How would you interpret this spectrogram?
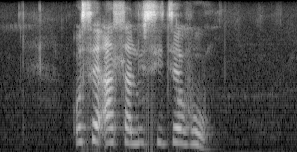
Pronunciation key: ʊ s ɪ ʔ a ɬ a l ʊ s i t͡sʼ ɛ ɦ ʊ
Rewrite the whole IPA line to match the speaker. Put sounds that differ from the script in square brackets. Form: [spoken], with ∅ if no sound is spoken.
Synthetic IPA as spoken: ʊ s ɪ ʔ a ɬ a l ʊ s i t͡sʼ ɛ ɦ ʊ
